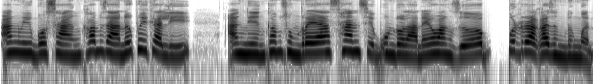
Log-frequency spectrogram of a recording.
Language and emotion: Bodo, angry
